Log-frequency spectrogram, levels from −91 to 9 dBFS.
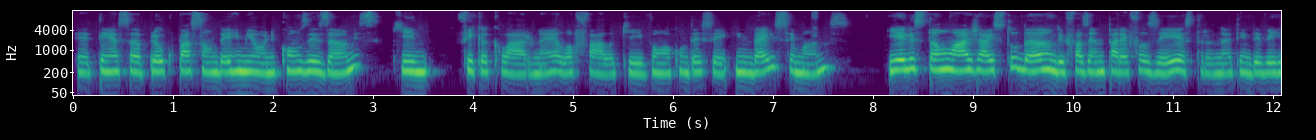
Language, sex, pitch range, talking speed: Portuguese, female, 215-255 Hz, 165 wpm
